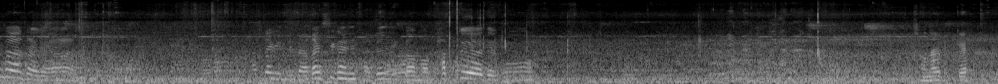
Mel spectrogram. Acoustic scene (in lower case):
subway station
